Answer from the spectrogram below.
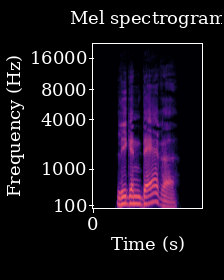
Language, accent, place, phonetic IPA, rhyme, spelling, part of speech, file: German, Germany, Berlin, [leɡɛnˈdɛːʁə], -ɛːʁə, legendäre, adjective, De-legendäre.ogg
- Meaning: inflection of legendär: 1. strong/mixed nominative/accusative feminine singular 2. strong nominative/accusative plural 3. weak nominative all-gender singular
